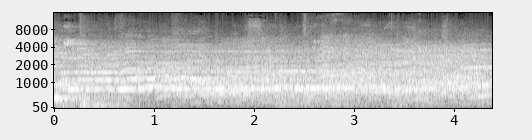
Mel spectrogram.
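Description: Indoor volleyball play: a few sharp hits of the ball, over steady shouting and voices from players and spectators in a gym.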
